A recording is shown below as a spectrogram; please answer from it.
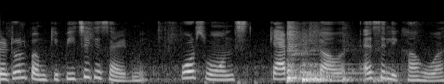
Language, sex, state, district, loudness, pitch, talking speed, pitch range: Hindi, female, Delhi, New Delhi, -19 LUFS, 235 Hz, 175 wpm, 210-275 Hz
